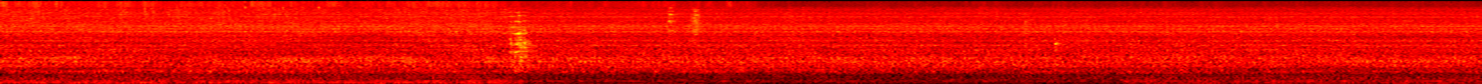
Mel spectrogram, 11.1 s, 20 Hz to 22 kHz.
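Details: Oil burner with tankless coil and outside chimney, limits set at 180, fired during annual service to check draft over the fire: steady, even flame roar with a smooth hiss and no pulsing or rumble; firing cleanly.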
